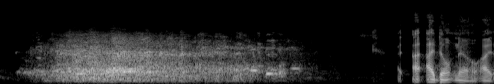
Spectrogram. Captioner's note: audience laughs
